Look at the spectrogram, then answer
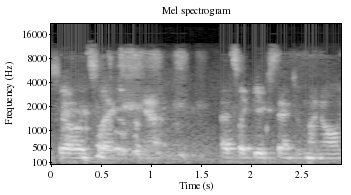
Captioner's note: audience laughs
